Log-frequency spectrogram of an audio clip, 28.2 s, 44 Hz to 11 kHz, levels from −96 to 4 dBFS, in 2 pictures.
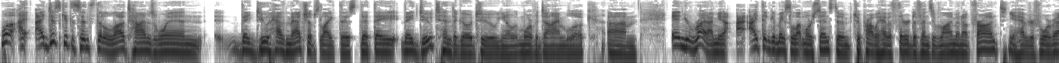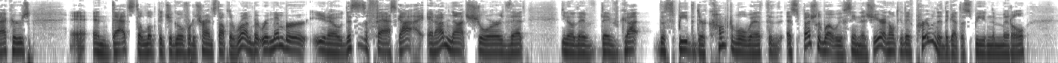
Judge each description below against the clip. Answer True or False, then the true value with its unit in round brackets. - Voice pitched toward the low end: True (120 Hz)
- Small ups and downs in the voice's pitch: False (3.7 semitones)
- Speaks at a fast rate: True (265 wpm)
